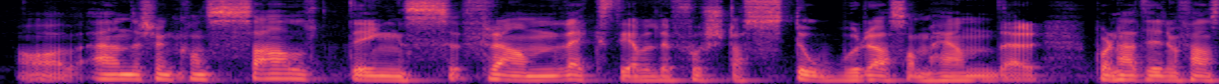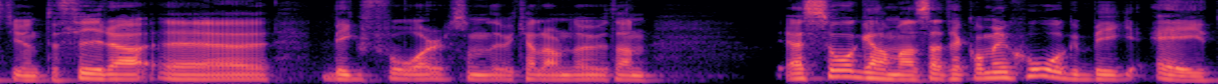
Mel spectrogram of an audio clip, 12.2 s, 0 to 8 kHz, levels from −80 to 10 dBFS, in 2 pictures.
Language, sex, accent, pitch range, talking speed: English, male, Norwegian, 105-135 Hz, 195 wpm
